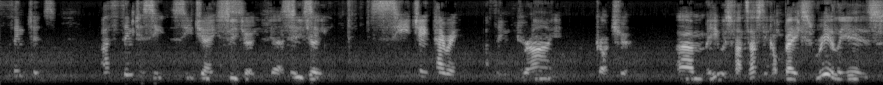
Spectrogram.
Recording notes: we are driving home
